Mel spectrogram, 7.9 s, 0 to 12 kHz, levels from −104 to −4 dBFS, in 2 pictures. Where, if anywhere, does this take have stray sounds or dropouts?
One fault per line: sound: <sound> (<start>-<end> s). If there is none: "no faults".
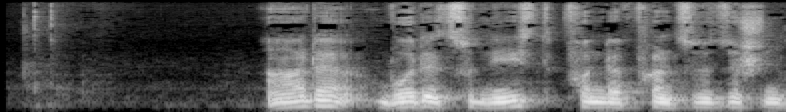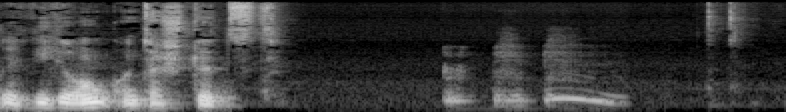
sound: throat clearing (6.1-7.1 s)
